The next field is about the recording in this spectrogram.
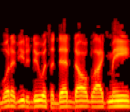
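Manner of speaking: ordinary talk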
